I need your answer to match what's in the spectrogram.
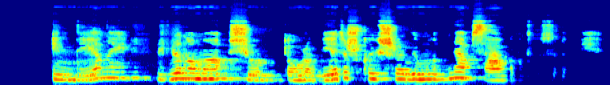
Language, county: Lithuanian, Šiauliai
